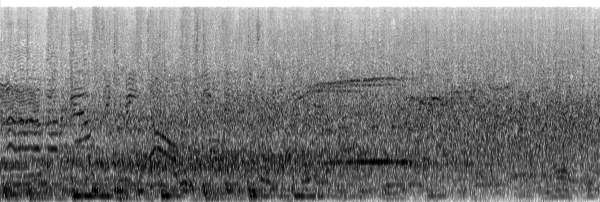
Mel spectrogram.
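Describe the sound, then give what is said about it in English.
An audience claps along to a song, loudly and steadily for about six seconds, a dense wash of many hands with a little crowd noise mixed in. “I knew some of you would clap along to that when I saw the coach pull up.”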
